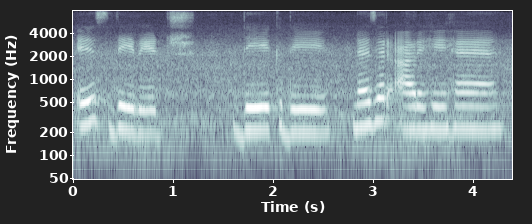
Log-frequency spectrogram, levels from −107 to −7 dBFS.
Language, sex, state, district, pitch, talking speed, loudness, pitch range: Punjabi, male, Punjab, Kapurthala, 220 Hz, 110 wpm, -16 LUFS, 210-230 Hz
